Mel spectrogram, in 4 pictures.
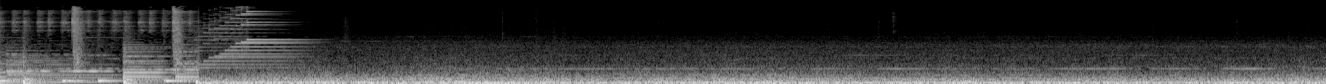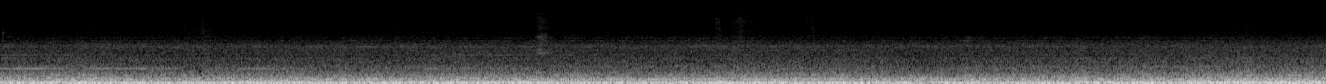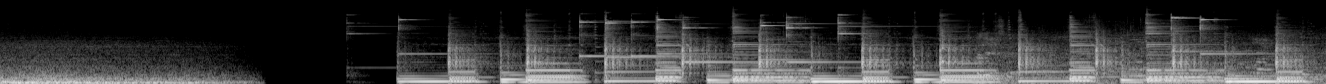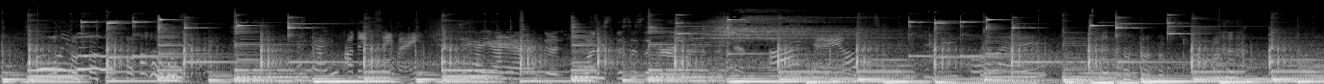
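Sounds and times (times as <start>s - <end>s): faint whine: 3.1s - 23.4s
train rumble inside carriage: 3.3s - 29.1s, 42.3s - 53.0s.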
